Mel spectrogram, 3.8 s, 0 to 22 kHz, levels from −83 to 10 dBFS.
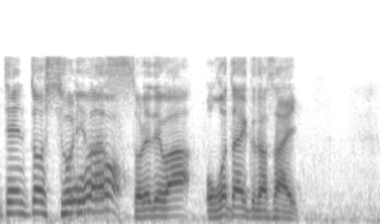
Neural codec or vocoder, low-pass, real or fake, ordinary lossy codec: codec, 16 kHz, 8 kbps, FunCodec, trained on Chinese and English, 25 frames a second; none; fake; none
